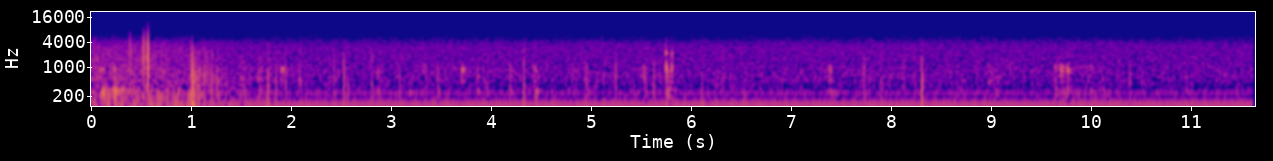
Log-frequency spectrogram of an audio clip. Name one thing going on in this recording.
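A vinyl record crackles and pops softly as it spins on a turntable.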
